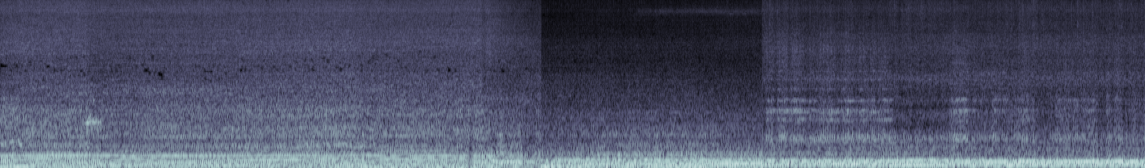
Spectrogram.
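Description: Car engine heard from inside the cabin, rising in pitch as the car accelerates at the start, then running at a steady drone while it drives on.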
